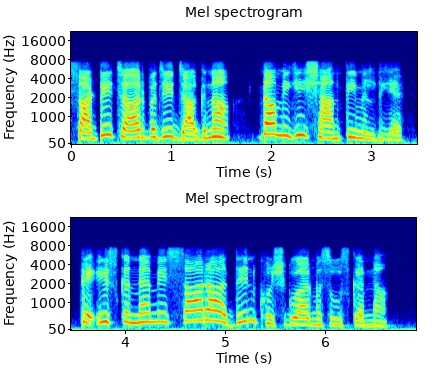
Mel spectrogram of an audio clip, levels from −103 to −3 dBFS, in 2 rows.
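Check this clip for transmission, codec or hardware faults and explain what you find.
One transmission fault is audible. From 3.00 to 3.25 s, just after "तां मिगी शांति", there are AMR bit errors. The weaker-protected bits of each frame arrive corrupted, at a rate of roughly 7 percent, while the core checksum still passes. The speech keeps its pitch and level but turns hoarse, scratchy and gargly. The corruption spans about a quarter second, which fits roughly a dozen 20 ms frames. The surrounding wideband coding sounds clear, consistent with AMR-WB at a mid rate.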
